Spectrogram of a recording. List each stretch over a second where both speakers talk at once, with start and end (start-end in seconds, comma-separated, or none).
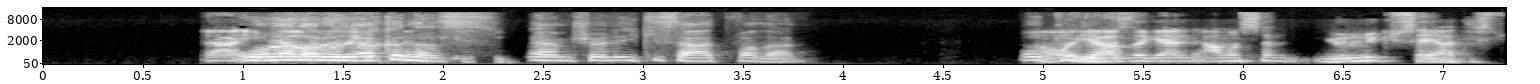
1.0-2.4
